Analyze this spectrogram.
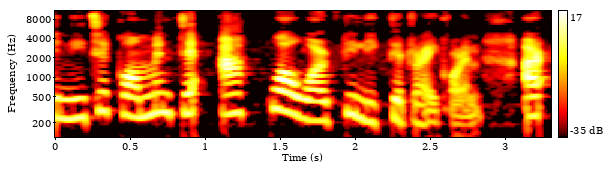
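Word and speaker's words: acqua: যারা একান্ত কে বা সি ব্যবহার করছে তাদেরটা ভুল, কারণ আকুয়া আকুয়া একটা কু একটা টান আছে সি এর পরে, এই টানটা সি এবং ইউর মাঝে একটি কিউর মাধ্যমে আসে।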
